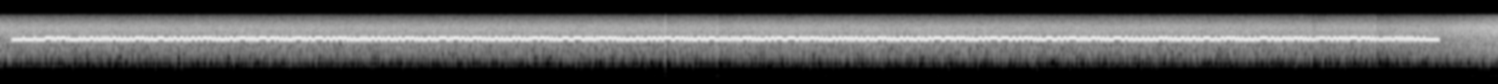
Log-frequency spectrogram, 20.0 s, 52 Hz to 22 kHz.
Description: RTTY (50 baud, 170 Hz shift), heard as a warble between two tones, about 1360 Hz centre. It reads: 0601 9208 2365 3258 6822 0530 0703 9563 7785 0966 8954 8400 8775 8558 9856 5011 0097 1504 3845 6461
